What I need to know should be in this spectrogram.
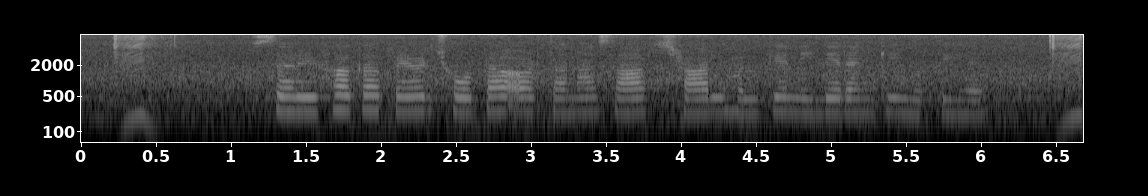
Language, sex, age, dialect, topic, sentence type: Hindi, female, 18-24, Kanauji Braj Bhasha, agriculture, statement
